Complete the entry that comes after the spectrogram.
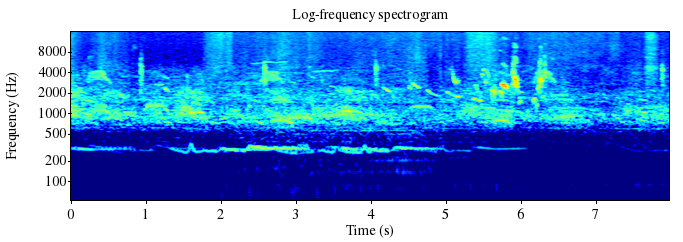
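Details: About 30 male Greater Prairie-Chickens lekking at first light on a misty mid-March morning on Nebraska upland prairie, no females present: steady low hollow booming with overlapping cackles, whoops and squeaky calls, cranes and meadowlarks in background.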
